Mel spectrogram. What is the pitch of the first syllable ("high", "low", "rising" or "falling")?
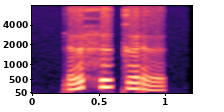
rising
